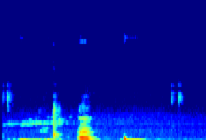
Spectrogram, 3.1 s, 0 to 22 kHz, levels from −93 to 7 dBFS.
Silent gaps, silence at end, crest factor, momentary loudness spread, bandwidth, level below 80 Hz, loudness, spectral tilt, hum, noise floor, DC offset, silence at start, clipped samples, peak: none; 0.95 s; 22 dB; 19 LU; 7.4 kHz; -34 dBFS; -23 LUFS; -8.5 dB/octave; none; -62 dBFS; under 0.1%; 0.3 s; under 0.1%; -4 dBFS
